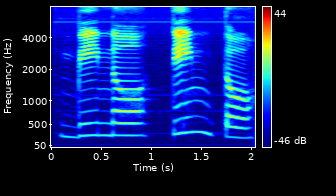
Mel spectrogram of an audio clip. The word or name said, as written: vino tinto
